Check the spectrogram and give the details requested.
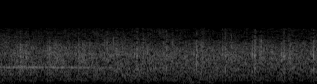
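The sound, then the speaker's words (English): A steady round of applause from a crowd honoring the preaching through the book of Acts, many hands clapping in a dense, even wash of sound that holds at the same level for a few seconds. “I want to give a round of applause for that.”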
